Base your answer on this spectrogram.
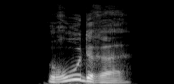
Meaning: inflection of rudern: 1. first-person singular present 2. first/third-person singular subjunctive I 3. singular imperative
- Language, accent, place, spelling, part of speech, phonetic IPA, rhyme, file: German, Germany, Berlin, rudre, verb, [ˈʁuːdʁə], -uːdʁə, De-rudre.ogg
